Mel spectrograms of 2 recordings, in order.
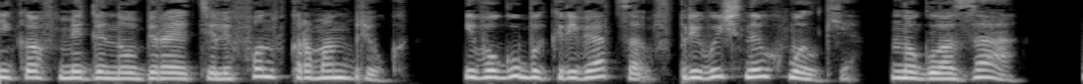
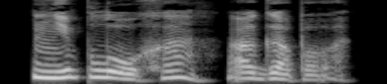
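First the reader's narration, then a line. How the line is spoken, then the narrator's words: Hoarse. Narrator (Russian): хрипловато произносит он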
